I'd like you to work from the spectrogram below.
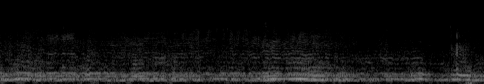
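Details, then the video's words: Steady drone of a rural backyard honey bee hive, many wings blending into one warm hum, a close bee briefly whining upward near the end, otherwise calm and continuous. "Relax to the Sounds of Our Backyard Buzzing Beehive"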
